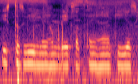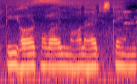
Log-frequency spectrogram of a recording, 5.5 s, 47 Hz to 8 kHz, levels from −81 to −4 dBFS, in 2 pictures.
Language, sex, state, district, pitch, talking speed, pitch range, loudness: Hindi, male, Chandigarh, Chandigarh, 150 Hz, 175 wpm, 145-155 Hz, -20 LUFS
